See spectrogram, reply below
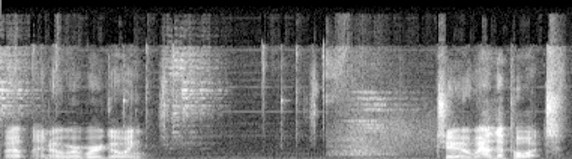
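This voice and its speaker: Man, casual livestream chat, musing aloud, very animated pitch, bright tone, faint music behind. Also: slow. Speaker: livestreamer playing a video game.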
